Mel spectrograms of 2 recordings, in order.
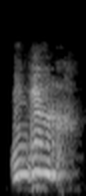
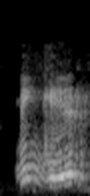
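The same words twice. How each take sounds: First: "minggir" pitched sharply high; high-pitched spoken "minggir"; spoken intonation. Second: "minggir" softer, moderately raised in pitch; soft, less emphatic "minggir"; contrasting intonation. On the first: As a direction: say "minggir" as an exclamation, voice leaping up. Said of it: "Tapi kalau diucapkan". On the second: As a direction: say "minggir" gently, without exclaiming. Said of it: "itu beda gitu. Dengan". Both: Shown as a demonstration.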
